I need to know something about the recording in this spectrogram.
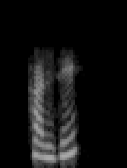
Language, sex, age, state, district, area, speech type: Punjabi, female, 18-30, Punjab, Fazilka, rural, conversation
